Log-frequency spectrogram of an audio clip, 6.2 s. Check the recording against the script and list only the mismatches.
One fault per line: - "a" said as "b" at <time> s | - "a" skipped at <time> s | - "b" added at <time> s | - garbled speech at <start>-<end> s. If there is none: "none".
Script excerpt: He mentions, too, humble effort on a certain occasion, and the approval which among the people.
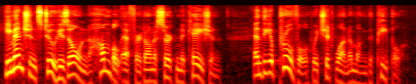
- "his own" added at 0.8 s
- "it won" added at 4.9 s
